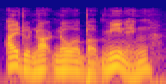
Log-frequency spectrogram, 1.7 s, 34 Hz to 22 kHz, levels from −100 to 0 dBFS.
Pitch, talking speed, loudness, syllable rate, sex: 105 Hz, 215 wpm, -17 LUFS, 5.6 syllables/s, male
